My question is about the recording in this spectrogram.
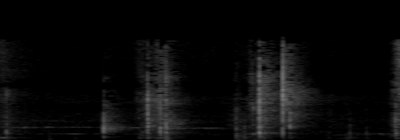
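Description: A paper trading-card multipack being handled and turned over in the hands: a few soft, scattered rustles and taps.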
